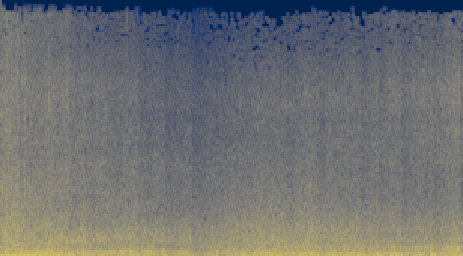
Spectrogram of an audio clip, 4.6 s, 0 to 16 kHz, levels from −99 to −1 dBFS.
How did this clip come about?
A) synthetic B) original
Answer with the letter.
B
